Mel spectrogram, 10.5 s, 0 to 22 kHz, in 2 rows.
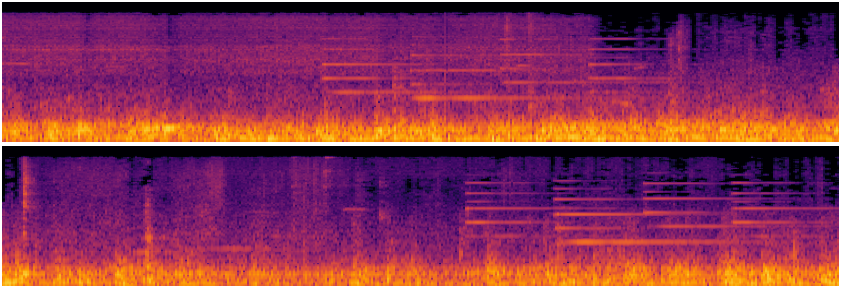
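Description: Tobu 200-series limited express car heard from inside, running with a steady low rumble on the rails and an occasional click. A short chime of several bell-like notes plays twice, about two seconds in and again about eight seconds in, ahead of an onboard announcement.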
